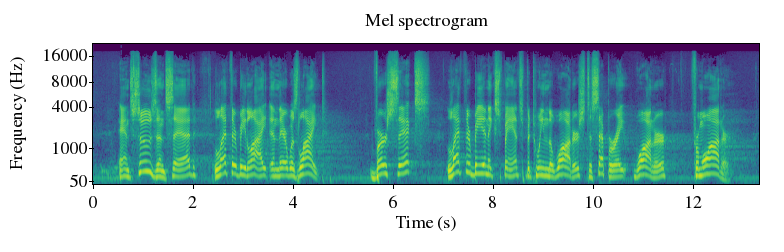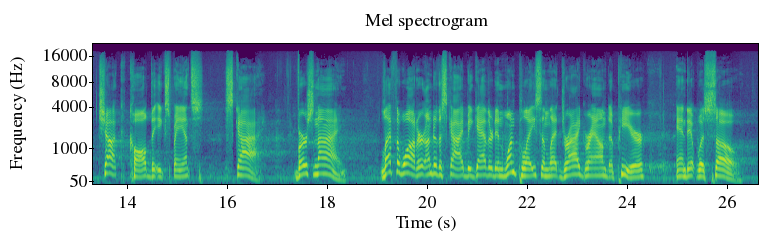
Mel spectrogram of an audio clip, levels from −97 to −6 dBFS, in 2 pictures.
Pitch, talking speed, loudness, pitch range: 170 Hz, 120 wpm, -17 LUFS, 150-200 Hz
